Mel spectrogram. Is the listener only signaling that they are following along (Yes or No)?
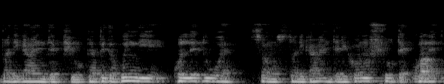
Yes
